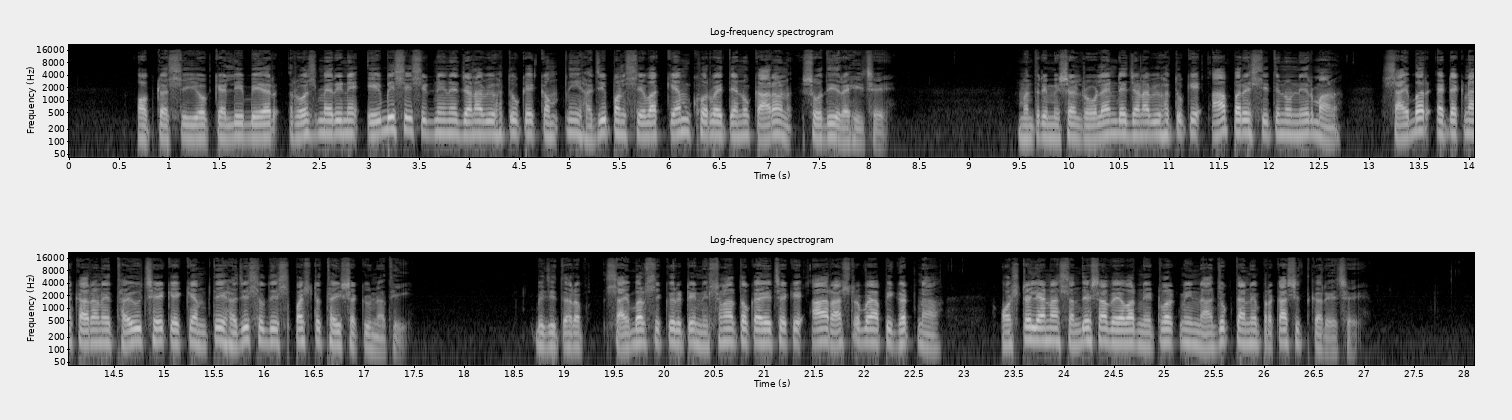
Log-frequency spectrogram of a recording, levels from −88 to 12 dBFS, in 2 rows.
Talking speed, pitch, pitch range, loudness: 130 wpm, 150 Hz, 135-160 Hz, -20 LUFS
